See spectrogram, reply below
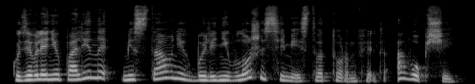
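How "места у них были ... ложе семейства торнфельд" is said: ordinary delivery, nothing marked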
